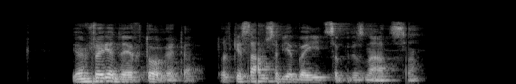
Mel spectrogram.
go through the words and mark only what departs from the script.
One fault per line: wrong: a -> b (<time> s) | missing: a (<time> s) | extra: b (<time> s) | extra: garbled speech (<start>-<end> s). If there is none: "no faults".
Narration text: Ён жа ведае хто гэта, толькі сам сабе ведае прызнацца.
wrong: ведае -> баіцца (3.0 s)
